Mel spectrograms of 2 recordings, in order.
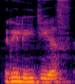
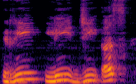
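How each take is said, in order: First: Said in the usual way. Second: religious stretched out very slowly with a rising end; slow drawn-out model word. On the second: Shown as a demonstration. Teacher to students, slowly modelling religious with a rise. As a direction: draw out religious syllable by syllable, rising. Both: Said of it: "तो पूरी meaning क्या बनी?".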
